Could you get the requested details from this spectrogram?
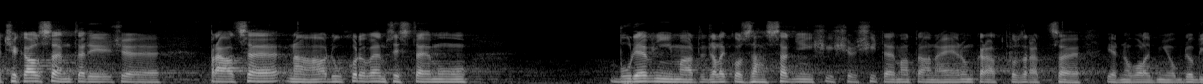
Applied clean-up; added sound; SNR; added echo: none; none; none; none.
